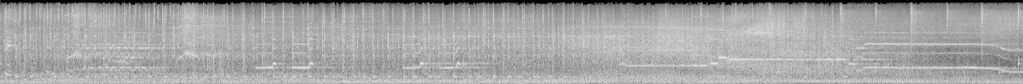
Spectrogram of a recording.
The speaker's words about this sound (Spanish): ¡Prende la moto, hombre! ¡Nos vamos ya!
